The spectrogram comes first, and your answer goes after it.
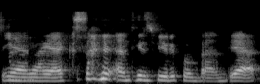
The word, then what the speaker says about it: Ryx: So I know you worked with her, for example, or like now, I don't know how to pronounce it, RYX, R- Ryx? Ryex, yeah, Ryex, and his beautiful band.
